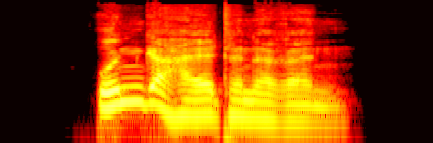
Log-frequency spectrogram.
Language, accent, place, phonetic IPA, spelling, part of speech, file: German, Germany, Berlin, [ˈʊnɡəˌhaltənəʁən], ungehalteneren, adjective, De-ungehalteneren.ogg
- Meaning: inflection of ungehalten: 1. strong genitive masculine/neuter singular comparative degree 2. weak/mixed genitive/dative all-gender singular comparative degree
